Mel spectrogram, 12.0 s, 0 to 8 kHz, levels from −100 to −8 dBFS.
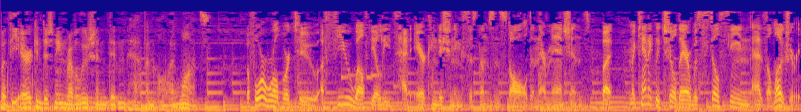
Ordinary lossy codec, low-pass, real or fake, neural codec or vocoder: MP3, 24 kbps; 7.2 kHz; real; none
